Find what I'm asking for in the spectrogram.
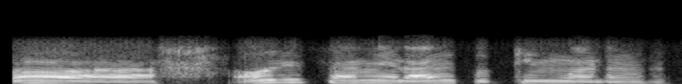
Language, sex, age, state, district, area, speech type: Kannada, male, 18-30, Karnataka, Chitradurga, urban, conversation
